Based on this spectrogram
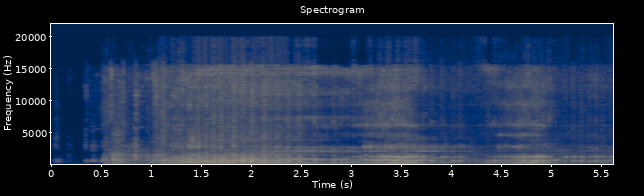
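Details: Storm Cat 700W two-stroke 63cc generator started on choke after repair, run on 40:1 fuel mix (spec 50:1), slightly smoky: buzzy engine settles into a steady run after a brief start with only mild pitch surging; running normally.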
